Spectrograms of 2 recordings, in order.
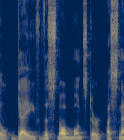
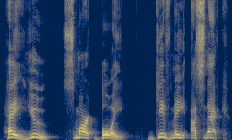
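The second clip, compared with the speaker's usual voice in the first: higher, louder demanding monster; bossy monster voice; 10 semitones higher, 6 dB louder than usual. Acted. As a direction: boss the snail around like a monster. Monster snaps fingers, demands snack.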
